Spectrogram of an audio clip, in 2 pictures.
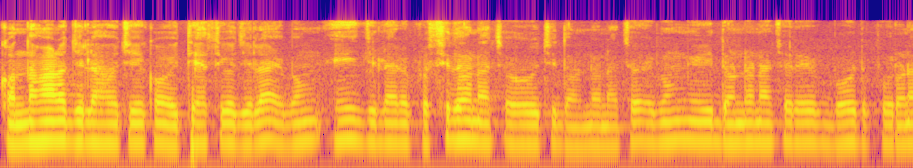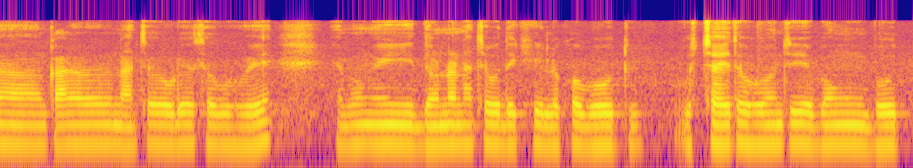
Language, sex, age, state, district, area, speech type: Odia, male, 18-30, Odisha, Kandhamal, rural, spontaneous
